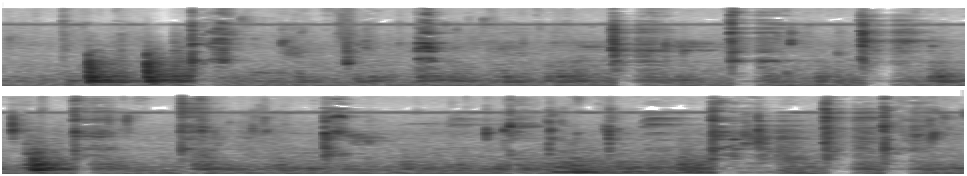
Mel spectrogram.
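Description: Metal spoon scraping and clinking against a ceramic plate in quick irregular strokes, with the wet squish of pork slices being tossed in starch and fish sauce to marinate.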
